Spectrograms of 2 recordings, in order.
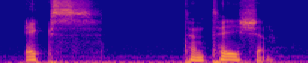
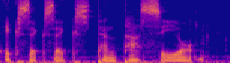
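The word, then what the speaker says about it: XXXTentacion: Och han sa X Temptation. Vet du vem det är? Och eh, jag, Johan och André, vi började asgarva eftersom han uttalade namnet ganska så fel. Han heter ju XXX Tentacion.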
